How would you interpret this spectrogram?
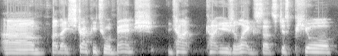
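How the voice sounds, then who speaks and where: A man's voice: on the high side, steady tone, a little slow, sharp tone. A man with an Australian accent chatting casually as an interview guest, informal and talkative. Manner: chatty, peppers talk with "man" and "like". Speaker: interview guest, wrestler and game streamer.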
